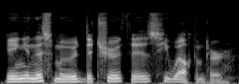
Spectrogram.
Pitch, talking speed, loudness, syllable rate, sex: 120 Hz, 250 wpm, -16 LUFS, 5.3 syllables/s, male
